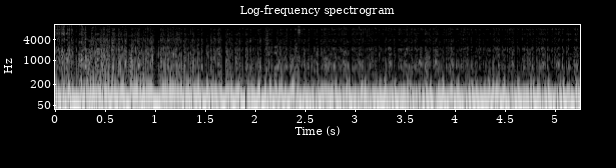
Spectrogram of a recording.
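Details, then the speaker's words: Air-cooled VW 2-litre flat-four bus engine, top-end rebuilt, 2,000 km since; warm, after carb balance and mixture tune, revs returned to idle; judged okay for holiday. Deep, even low rumble with no knocks or misses. Normal idle. "I don't think we're going to get much better than that. So I'm going to say this engine is okay, ready to go on holiday."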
